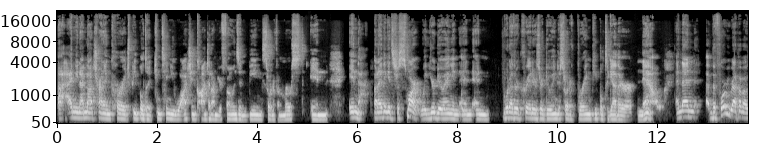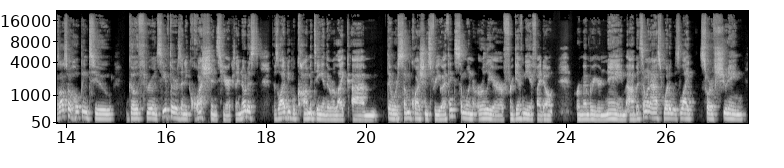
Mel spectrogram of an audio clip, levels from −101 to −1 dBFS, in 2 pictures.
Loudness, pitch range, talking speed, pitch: -20 LUFS, 120-145 Hz, 240 wpm, 130 Hz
